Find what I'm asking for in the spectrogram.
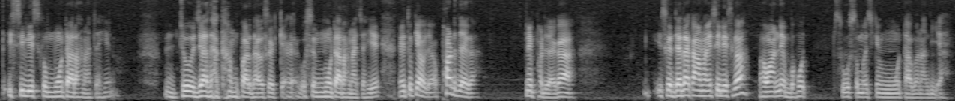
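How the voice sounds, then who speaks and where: A man's voice: mid-range voice, brisk. A man with a Bihari accent teaching a lecture, who keeps asking the class questions and repeating key terms. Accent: Bihari Hindi. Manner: quizzing, repeats key terms, drawing at a board.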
